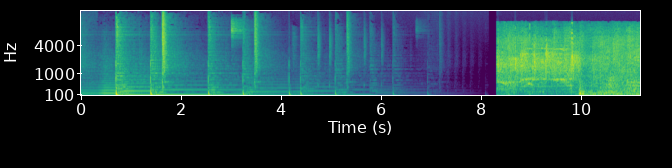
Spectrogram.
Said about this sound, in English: Let's give a round of applause for the band and the brothers and sisters singing to the Lord this morning, or this afternoon, rather.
